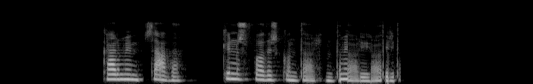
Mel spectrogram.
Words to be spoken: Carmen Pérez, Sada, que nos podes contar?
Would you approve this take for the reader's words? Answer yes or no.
no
